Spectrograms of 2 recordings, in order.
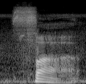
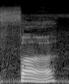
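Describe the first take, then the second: First: The pitch dips and curves round through the word. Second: The pitch stays flat, like English "fur". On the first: The speaker calls it right. "you actually go around and say pho" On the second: The speaker calls it wrong. "you don't say pho, like F U R"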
